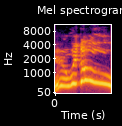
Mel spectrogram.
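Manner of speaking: very high video-game hero voice, cartoon style. Quoting how the game character sounds in the games: Mario voice. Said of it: "he'll say stuff like".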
